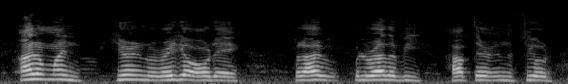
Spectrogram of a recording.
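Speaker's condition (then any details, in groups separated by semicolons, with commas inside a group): Cerebral palsy; physically disabled; wheelchair user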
